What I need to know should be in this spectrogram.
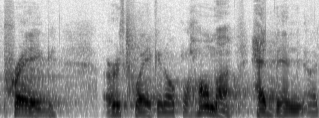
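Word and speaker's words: Prague: a magnitude 5.7 earthquake the locally pronounced prag earthquake in Oklahoma had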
